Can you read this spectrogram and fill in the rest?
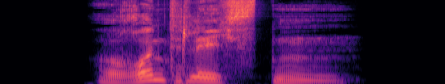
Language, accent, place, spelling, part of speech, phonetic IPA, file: German, Germany, Berlin, rundlichsten, adjective, [ˈʁʊntlɪçstn̩], De-rundlichsten.ogg
- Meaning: 1. superlative degree of rundlich 2. inflection of rundlich: strong genitive masculine/neuter singular superlative degree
